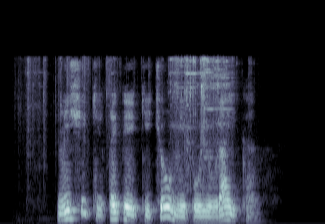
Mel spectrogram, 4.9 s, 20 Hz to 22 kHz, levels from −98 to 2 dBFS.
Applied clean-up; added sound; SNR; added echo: none; Cutlery, silverware; 14 dB; reverberation time 0.2 s.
